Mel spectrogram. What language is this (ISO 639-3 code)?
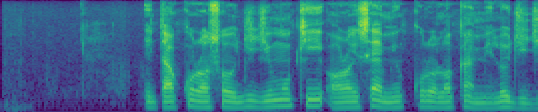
yor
